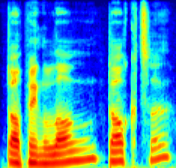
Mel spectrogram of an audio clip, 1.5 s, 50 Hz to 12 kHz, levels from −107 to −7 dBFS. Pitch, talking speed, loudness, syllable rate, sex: 150 Hz, 125 wpm, -20 LUFS, 3.6 syllables/s, male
